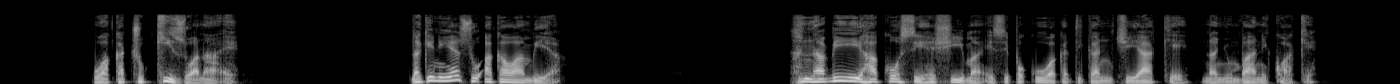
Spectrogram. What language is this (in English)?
Swahili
